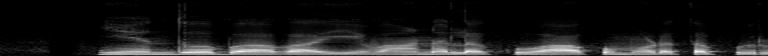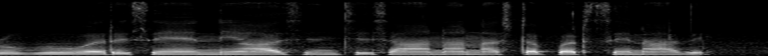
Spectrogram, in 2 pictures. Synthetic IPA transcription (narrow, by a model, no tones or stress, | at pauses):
eːnd̪oːbʱaːʋaːjiːʋaːnɐlɐkuaːkumɔɽɐt̪ɐpuɾuɡuʋɐɾiseːnːiaːʃiɲt͡ʃiʃaːnɐnɐʂʈɐpɐɾsinaːd̪i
